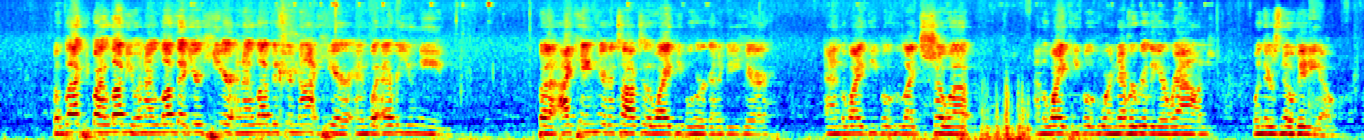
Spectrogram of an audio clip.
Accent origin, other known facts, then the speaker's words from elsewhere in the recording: Virginia, United States; I'm from Virginia. Charlottesville was not that long ago.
